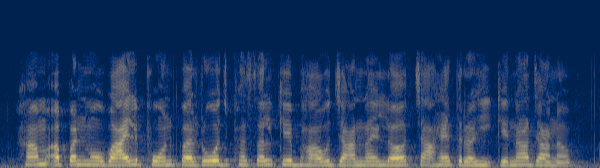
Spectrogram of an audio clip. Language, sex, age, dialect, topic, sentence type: Maithili, female, 25-30, Bajjika, agriculture, question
